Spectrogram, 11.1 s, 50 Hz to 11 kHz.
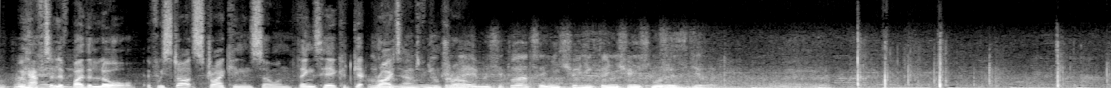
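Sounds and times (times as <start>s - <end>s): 
outdoor crowd murmur at street protest: 0.0s - 1.6s, 3.6s - 11.1s
speech: 0.0s - 7.4s
small fireworks bangs over street protest: 8.2s - 11.1s.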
